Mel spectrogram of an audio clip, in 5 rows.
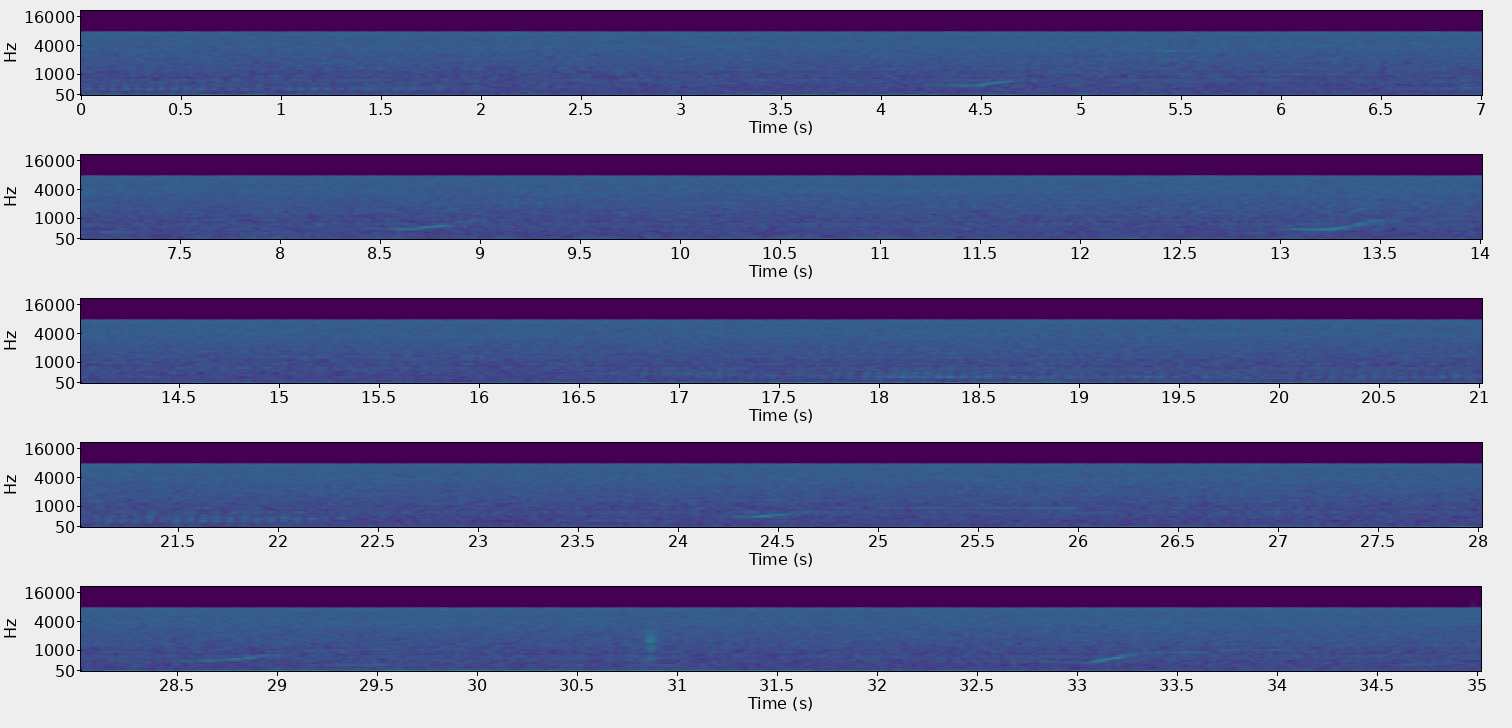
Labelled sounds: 13.4	13.7	humpback whale, 0.80 to 0.93 kHz

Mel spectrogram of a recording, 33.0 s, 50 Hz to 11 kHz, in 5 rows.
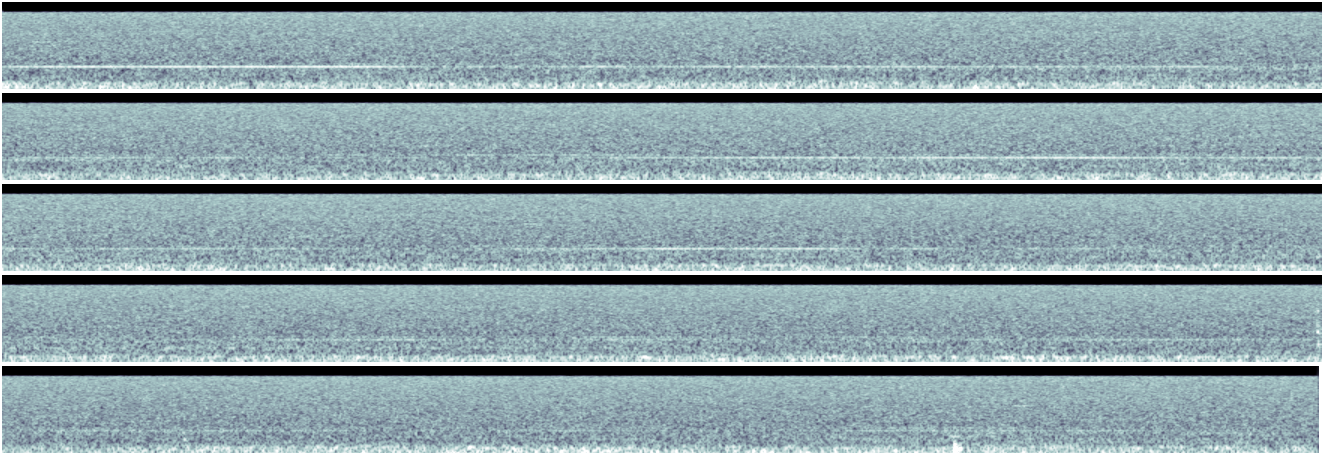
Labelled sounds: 1.0	1.7	vessel noise, 0.80 to 0.96 kHz

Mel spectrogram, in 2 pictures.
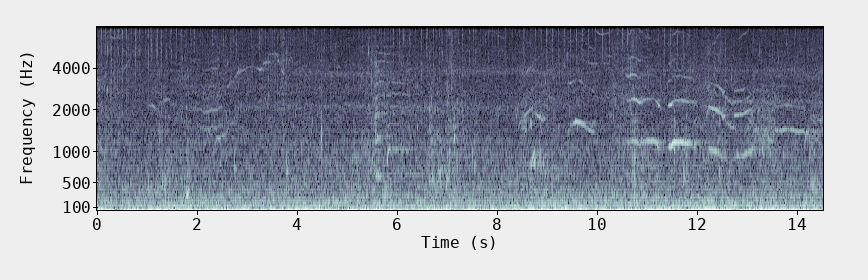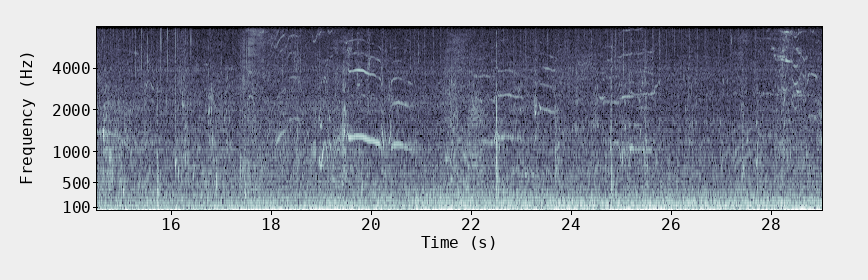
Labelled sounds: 5.4	6.3	killer whale, southern Alaska resident, 0.32 to 6.2 kHz
8.5	10.0	killer whale, southern Alaska resident, 0.32 to 7.2 kHz
10.4	14.2	killer whale, southern Alaska resident, 0.46 to 5.1 kHz
15.3	15.8	killer whale, southern Alaska resident, 1.6 to 4.9 kHz
18.0	18.4	killer whale, southern Alaska resident, 0.74 to 8.0 kHz
18.8	20.9	killer whale, southern Alaska resident, 0.56 to 8.0 kHz
21.9	25.8	killer whale, southern Alaska resident, 0.69 to 8.0 kHz
27.7	28.7	killer whale, southern Alaska resident, 2.3 to 8.0 kHz

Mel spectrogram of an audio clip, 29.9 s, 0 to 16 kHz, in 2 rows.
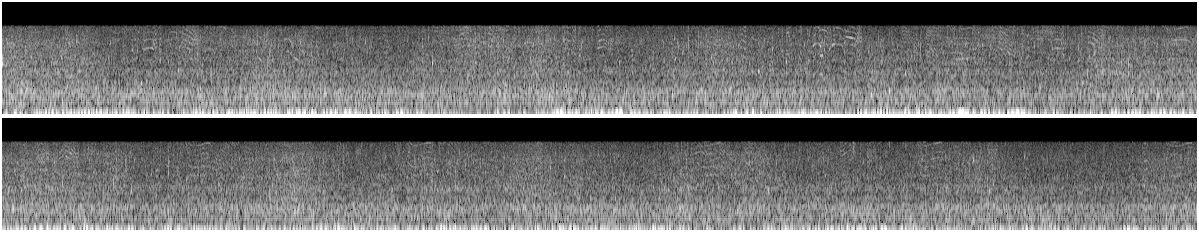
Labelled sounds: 5.7	6.0	Pacific white-sided dolphin, 5.9 to 6.3 kHz
10.5	10.8	Pacific white-sided dolphin, 5.9 to 6.8 kHz
11.9	12.2	Pacific white-sided dolphin, 2.5 to 2.8 kHz
14.6	14.9	Pacific white-sided dolphin, 4.8 to 7.5 kHz
17.3	17.6	Pacific white-sided dolphin, 3.2 to 7.5 kHz
20.1	20.4	Pacific white-sided dolphin, 6.9 to 7.6 kHz
23.6	23.9	Pacific white-sided dolphin, 5.2 to 5.7 kHz
29.6	29.8	Pacific white-sided dolphin, 6.8 to 7.5 kHz

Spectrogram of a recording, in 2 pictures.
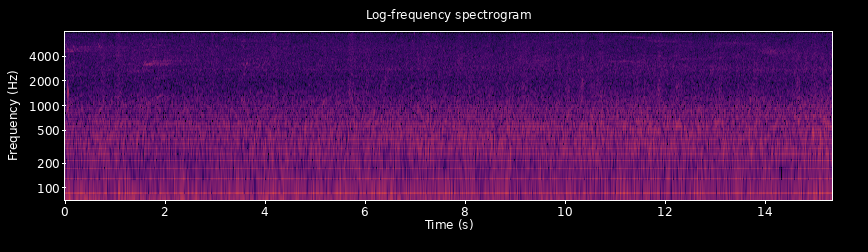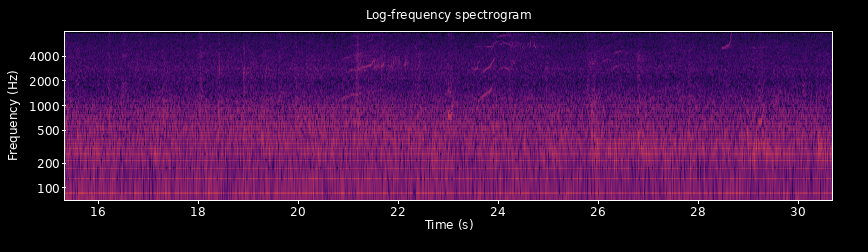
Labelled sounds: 1.4	2.2	killer whale, 1.3 to 4.4 kHz

